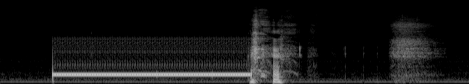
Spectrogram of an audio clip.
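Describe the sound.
A phone call ringing out unanswered: one long, steady mid-pitched tone lasting about two seconds, then cutting off, followed by a few short breathy noises.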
